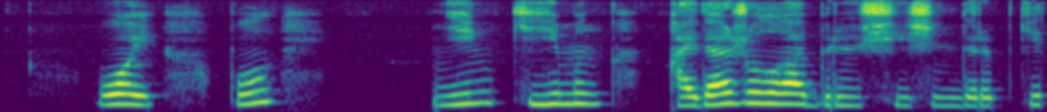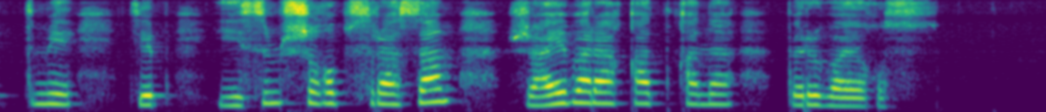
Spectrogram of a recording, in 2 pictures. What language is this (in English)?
Kazakh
